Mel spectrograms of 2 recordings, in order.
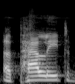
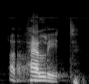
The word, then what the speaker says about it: appellate: In American English, it's read appellate. In English, in British accent, it's read appellate. In Chinglish, it's read appellate. Because this is the third syllable from the last.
